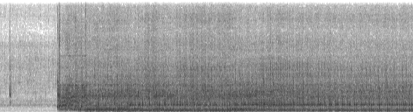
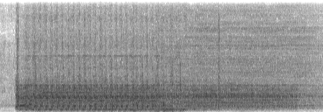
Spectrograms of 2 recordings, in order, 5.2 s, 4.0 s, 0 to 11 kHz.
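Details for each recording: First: 1984 Grady White Overnighter 20 outboard with three two-barrel carbs, freshly mounted and run on flushing water; it catches quickly and settles into an even, busy idle with no misses or knocks, though the fuel distribution block leaks while running; healthy running. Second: 1984 Grady White Overnighter 20 outboard with three two-barrel carbs, mounted and tested on water supply: starter whirs in a steady churning rhythm of about four compressions a second but never fires, then winds down; fuel distribution block leaking. Cranks but won't start.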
